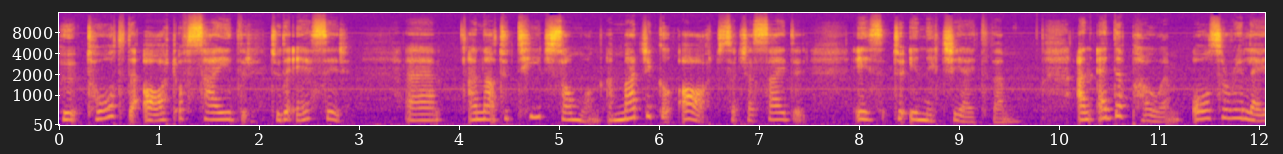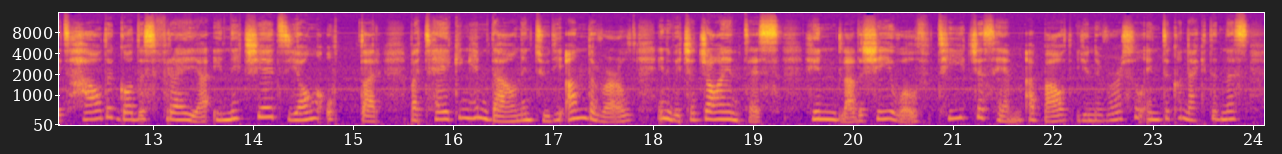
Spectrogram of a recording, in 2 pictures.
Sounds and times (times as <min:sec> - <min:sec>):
Narration, monologue: 0:00.0 - 0:24.1.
